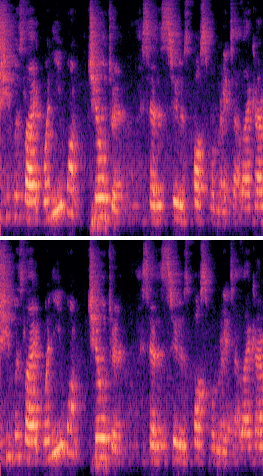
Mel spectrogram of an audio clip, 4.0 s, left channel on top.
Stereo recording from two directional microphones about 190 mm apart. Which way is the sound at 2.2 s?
15° left (ahead or behind).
